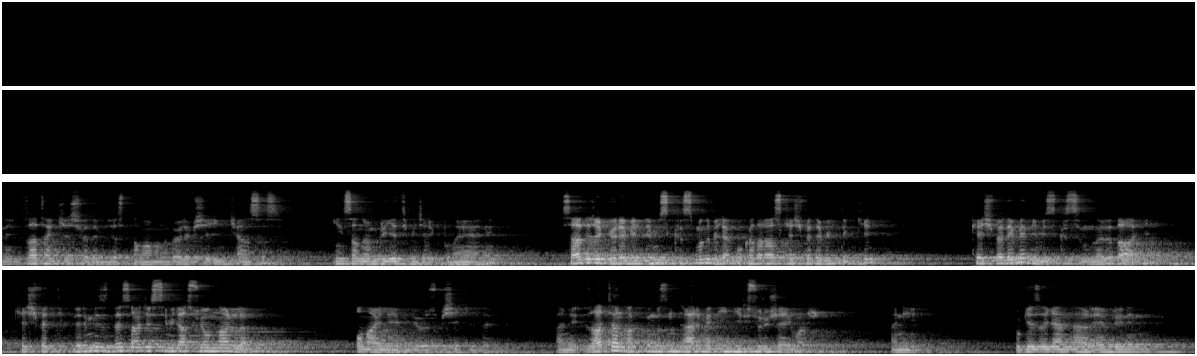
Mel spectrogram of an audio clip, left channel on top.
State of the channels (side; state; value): left; silent; 61 dB below the other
